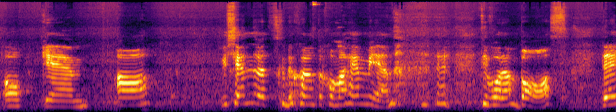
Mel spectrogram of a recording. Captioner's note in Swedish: skratt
